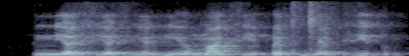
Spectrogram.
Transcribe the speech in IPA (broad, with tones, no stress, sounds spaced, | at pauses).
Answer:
mʲ a˧ fʲ a˨ vʲ ã˨ mʲ ẽ˨ ə̯ m ã˧ fʲ e˨ p ẽ˦ t͡s d͡z ẽ˧ p vʲ ɨ˦ p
